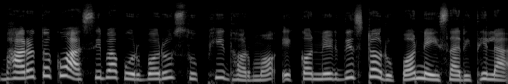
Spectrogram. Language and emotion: Odia, neutral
